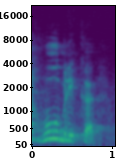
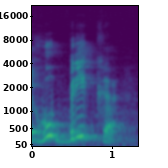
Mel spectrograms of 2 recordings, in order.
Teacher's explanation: não existe a pronúncia rúbrica como proparoxítona. O que existe é rubrica, numa pronúncia paroxítona.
